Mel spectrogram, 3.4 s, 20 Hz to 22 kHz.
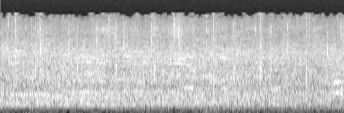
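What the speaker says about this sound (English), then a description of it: "Crowd reacts to Johnson's name." A baseball stadium crowd in Toronto, at a 2013 Rays at Blue Jays game, roars steadily as pinch hitter Kelly Johnson is announced. The broad crowd noise carries a distant scatter of applause, with a voice faintly underneath.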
